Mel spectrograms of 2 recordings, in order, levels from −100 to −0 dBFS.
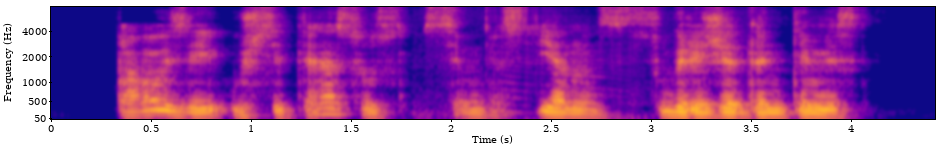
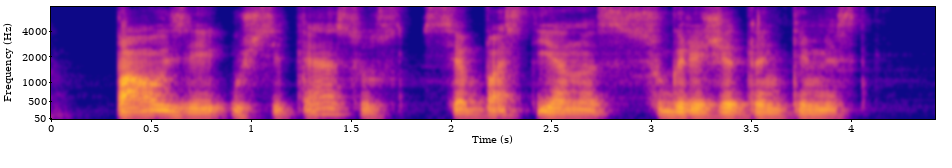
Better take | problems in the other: second | noise reduction (neural mask model DeepFilterNet 3)

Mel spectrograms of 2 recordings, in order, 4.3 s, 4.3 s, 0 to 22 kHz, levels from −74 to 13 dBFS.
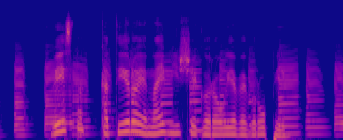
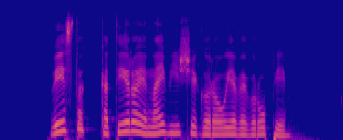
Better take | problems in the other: second | noise reduction (neural mask model RNNoise)

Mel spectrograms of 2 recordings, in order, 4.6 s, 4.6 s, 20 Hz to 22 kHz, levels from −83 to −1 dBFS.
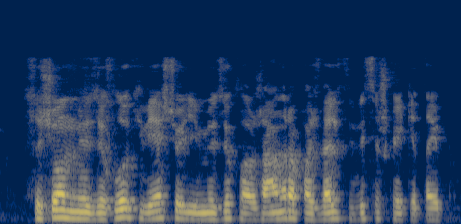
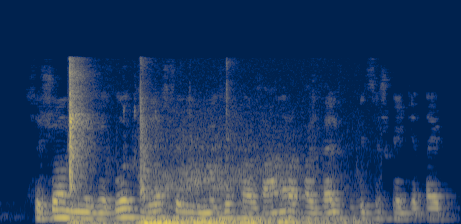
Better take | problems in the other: first | background sound (Sliding door); 5 dB above the speech // room echo; dies away in 0.4 s

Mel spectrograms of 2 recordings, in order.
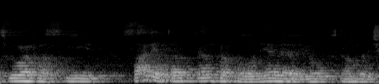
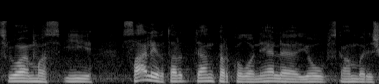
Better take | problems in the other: second | room echo; dies away in 0.9 s

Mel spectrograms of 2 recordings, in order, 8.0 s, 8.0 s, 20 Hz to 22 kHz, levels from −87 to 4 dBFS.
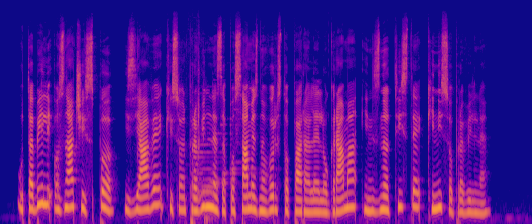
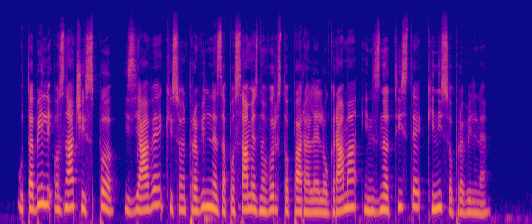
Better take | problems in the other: second | noise reduction (neural mask model RNNoise)

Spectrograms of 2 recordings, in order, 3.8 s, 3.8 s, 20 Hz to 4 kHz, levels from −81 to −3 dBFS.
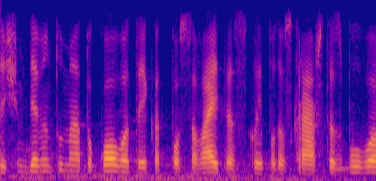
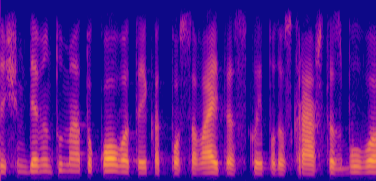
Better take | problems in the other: second | background sound (Sliding door); 19 dB below the speech

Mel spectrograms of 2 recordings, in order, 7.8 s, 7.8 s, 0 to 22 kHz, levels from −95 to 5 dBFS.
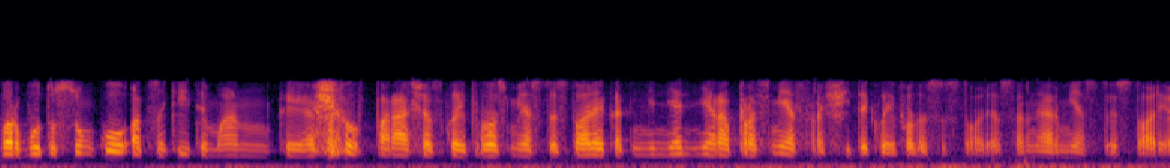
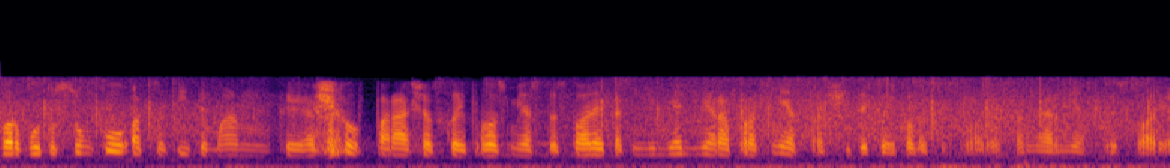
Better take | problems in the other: first | background sound (Applause); 12 dB below the speech

